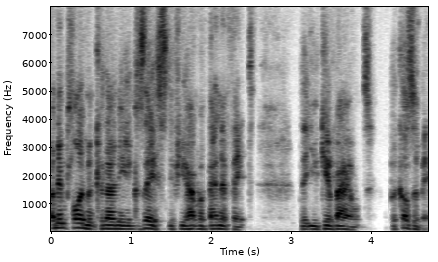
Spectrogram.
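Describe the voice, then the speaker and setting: Fairly quick and somewhat breathy, this voice carries a British accent, with fairly even intonation and a dry, close sound with no echo. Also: man. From Britain. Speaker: geography professor. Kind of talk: podcast interview.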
